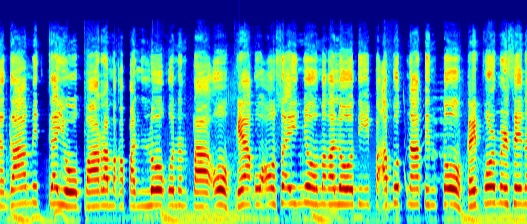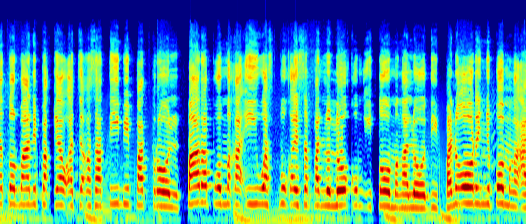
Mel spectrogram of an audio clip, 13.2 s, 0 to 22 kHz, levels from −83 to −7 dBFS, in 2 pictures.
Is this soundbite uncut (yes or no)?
yes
